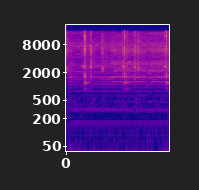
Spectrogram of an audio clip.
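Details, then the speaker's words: Gateway E-3400 desktop at power-on: quiet steady hum with dry ticking chatter about every half second from the supply fan, which barely free-spins; worn sleeve bearing, flushed with IPA afterwards. Fan bearing noise. "Now that doesn't sound good. That is definitely that fan. I'm definitely gonna have to look at that."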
